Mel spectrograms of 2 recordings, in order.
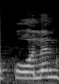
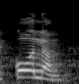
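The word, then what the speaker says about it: column: अब इसको कॉलन कॉलन नहीं पनना। यह है कॉलम। क्यों? क्योंकि हमारा यहां पे एन साइलेंट है।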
